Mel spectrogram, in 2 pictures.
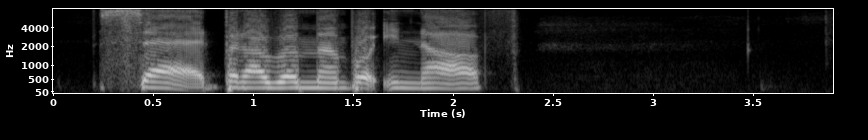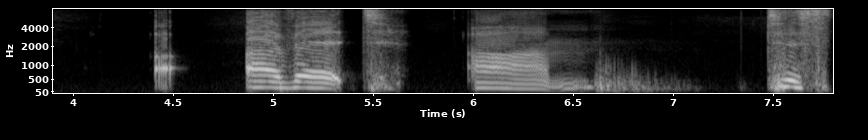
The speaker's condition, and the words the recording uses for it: Stuttering. But now that I've gotten used to answering the phone, I'm pretty fluent.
